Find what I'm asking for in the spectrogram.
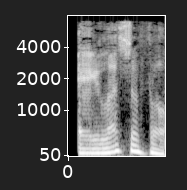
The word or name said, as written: alecithal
